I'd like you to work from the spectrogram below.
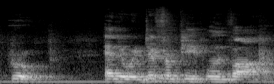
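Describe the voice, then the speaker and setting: Noticeable noise sits behind the speech. The voice rises and falls with lively intonation. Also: man. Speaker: former radio station director and radio host. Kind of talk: interview answer.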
